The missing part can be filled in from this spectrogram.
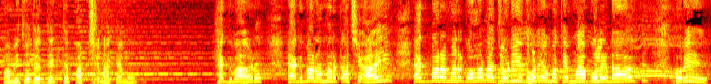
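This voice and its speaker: A woman's voice: sits high, steady tone, a little slow, over music. A woman voicing a grieving queen mother who cries out for her dead sons, in a devotional performance. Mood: wailing. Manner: wailing, crying out.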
